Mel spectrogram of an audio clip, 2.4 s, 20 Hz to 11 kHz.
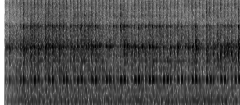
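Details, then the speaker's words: Toyota 1KZ-TE diesel at idle with a sharp, regular metallic knock, about nine beats a second; the knock disappears with a slight touch of throttle and returns at idle. "Вот это холостые чуть-чуть трогаешь педаль газа сейчас Курбан подожди чуть-чуть даешь звук пропадает стук пропадает"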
